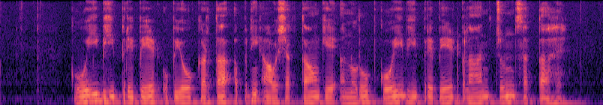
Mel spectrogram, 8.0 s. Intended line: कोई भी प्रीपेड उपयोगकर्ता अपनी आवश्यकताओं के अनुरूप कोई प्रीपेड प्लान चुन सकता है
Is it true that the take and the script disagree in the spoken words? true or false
true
